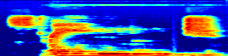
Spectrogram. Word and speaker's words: strange: Strange, strange. So at the end, we have the j sound, something like this. All one syllable.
